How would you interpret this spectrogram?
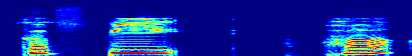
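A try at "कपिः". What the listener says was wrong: Kapihi, not ha. Kapihi, not ha. Visarga doesn't have the ha sound. It takes, remember, Visarga doesn't have any particular sound. It takes the vowel of the preceding vowel. Preceding vowel. It takes the sound of the preceding vowel. Kapi, e is there. Therefore, ihi.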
